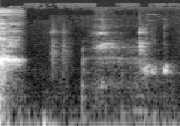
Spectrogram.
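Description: burp

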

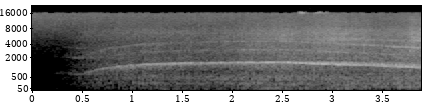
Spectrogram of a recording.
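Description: fire engine siren

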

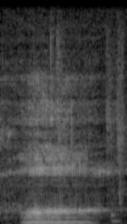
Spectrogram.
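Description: snoring

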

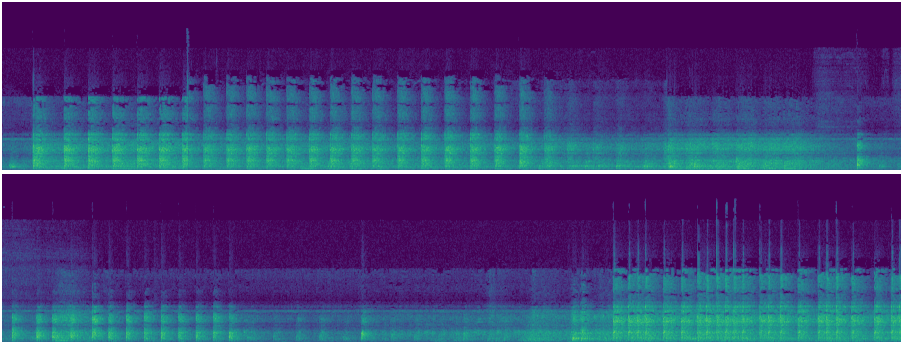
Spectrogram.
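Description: gunshots

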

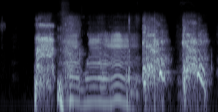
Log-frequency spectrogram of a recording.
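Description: cough

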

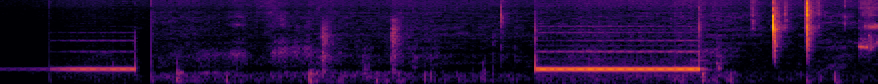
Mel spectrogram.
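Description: telephone dialing and ringing

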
